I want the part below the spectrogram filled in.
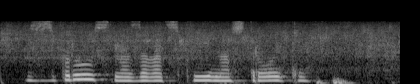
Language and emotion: Russian, sad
